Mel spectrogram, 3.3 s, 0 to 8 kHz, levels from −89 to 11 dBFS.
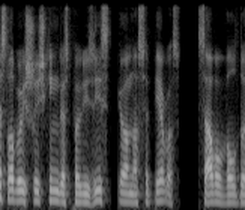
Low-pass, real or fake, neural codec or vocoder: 7.2 kHz; fake; codec, 16 kHz, 0.8 kbps, ZipCodec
